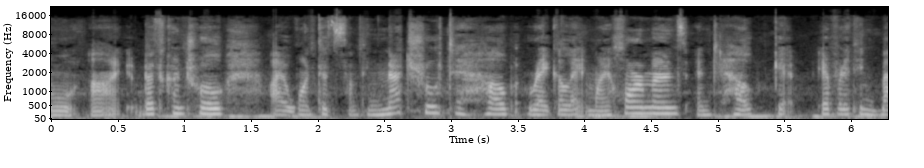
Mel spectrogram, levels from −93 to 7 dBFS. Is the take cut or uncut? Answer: uncut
